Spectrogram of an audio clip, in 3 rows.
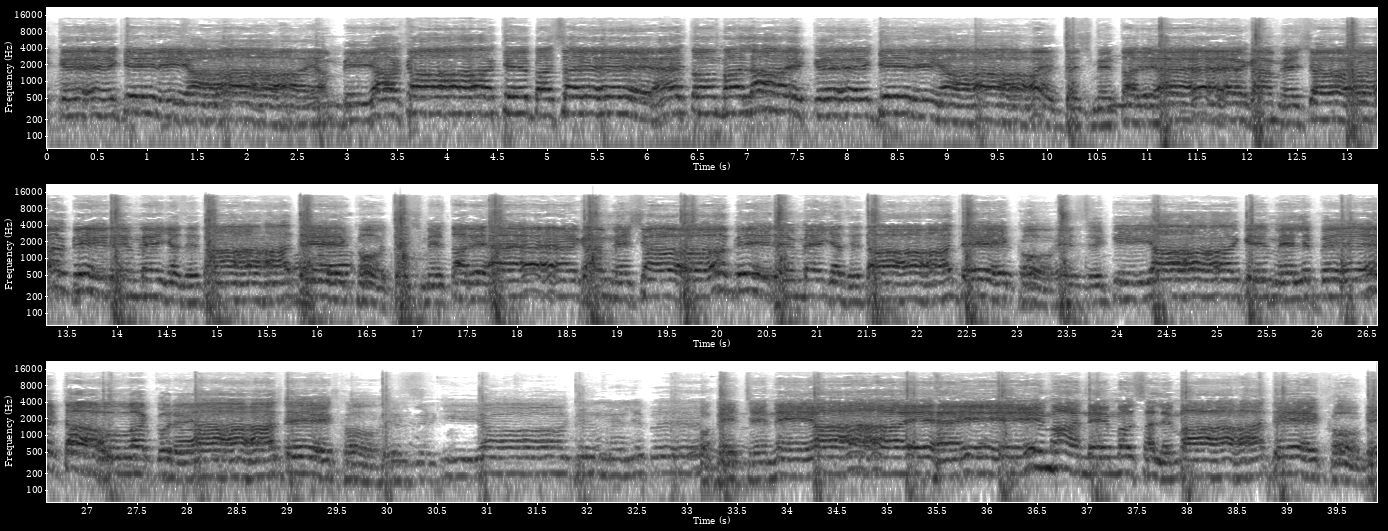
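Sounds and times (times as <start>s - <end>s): man chanting a lament: 0.0s - 39.9s
hands slapping chest: 9.0s - 32.2s, 32.8s - 39.9s.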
